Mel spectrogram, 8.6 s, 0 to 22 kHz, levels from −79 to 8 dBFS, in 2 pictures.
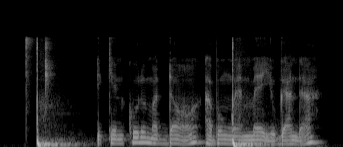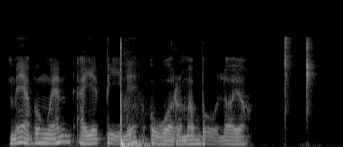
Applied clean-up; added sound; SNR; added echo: none; Thump, thud; -1 dB; none.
